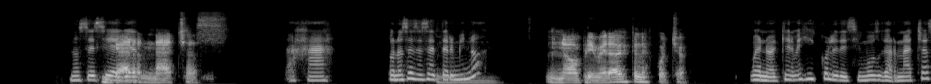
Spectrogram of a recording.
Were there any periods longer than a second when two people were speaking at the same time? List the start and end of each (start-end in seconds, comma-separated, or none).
none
